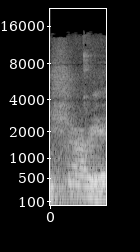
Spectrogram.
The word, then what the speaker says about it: Sharia: that the same okay because I know they pronounce it Sharia all the time instead of Shar yeah Shar is the yeah the correct pronunciation yeah the Arabic what's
